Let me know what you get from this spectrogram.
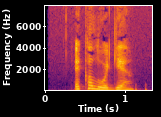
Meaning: ecology
- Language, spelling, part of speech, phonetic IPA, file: Russian, экология, noun, [ɪkɐˈɫoɡʲɪjə], Ru-экология.ogg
